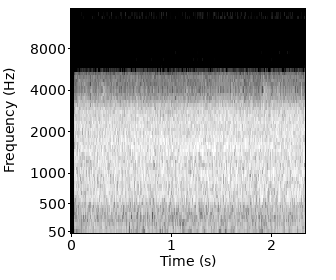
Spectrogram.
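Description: Small Peugeot Vivacity scooter engine running steadily at idle, a constant low hum under an even hiss.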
